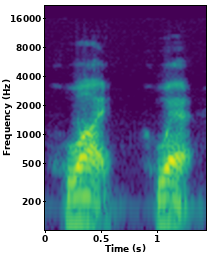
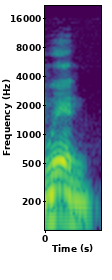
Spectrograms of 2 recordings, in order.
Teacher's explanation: the w is produced with air coming out to make a friction, then it is the upside down w. Otherwise, the plain w, as in win, is just a regular w.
